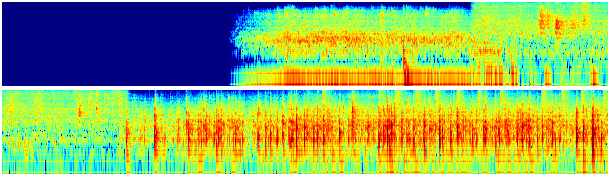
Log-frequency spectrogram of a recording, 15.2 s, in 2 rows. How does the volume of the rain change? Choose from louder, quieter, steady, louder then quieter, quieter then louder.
louder.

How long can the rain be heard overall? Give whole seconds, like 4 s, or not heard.
12 s.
